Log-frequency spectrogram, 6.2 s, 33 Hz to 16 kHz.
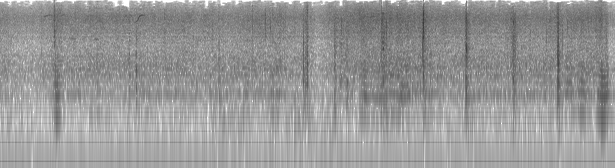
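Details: An April 2017 honey bee swarm being installed into a hive gives a low, steady buzz beneath sharp knocks and clatter as the bees are knocked down.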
